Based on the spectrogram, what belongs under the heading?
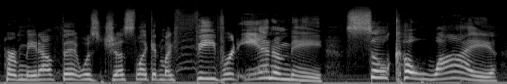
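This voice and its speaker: A man's voice: very high-pitched, measured pace, soft background music, voice pushed up. A man voicing an overexcited young male tourist who is obsessed with anime and peppers his speech with Japanese words. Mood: gushing. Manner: gushing, sprinkled with Japanese words.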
